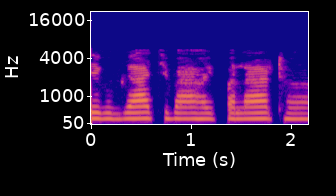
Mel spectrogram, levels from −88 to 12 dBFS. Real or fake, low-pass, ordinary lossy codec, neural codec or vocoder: real; 5.4 kHz; none; none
